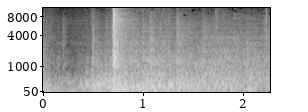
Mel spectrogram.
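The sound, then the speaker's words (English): A small garage-style door in a wine warehouse is pushed up. A sharp clack is followed by a steady rolling rumble as the door slides open and keeps moving. “strides over to a corner of the warehouse and pushes up what looks like a small garage door”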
